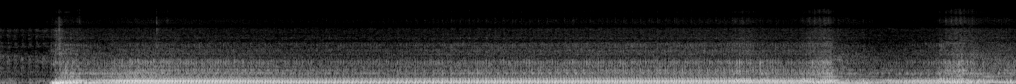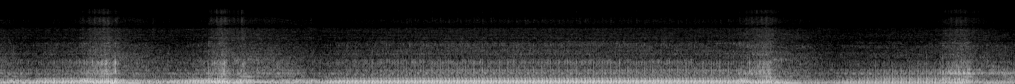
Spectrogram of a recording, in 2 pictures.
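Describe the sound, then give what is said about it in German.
A Bentley Flying Spur engine starts and revs repeatedly, with several sharp throttle blips over a steady, deep idle rumble, loud with no voices. “in einem ganz besonderen Auto und auch wenn es eine Weihnachtsfolge ist, starten wir natürlich mit dem Sound dieses Fahrzeugs.”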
